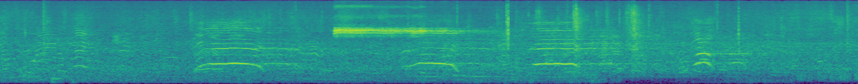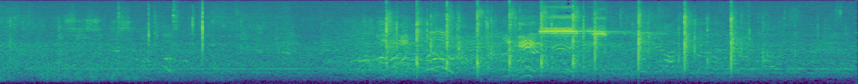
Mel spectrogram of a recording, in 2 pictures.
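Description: Players and coaches shouting on a football sideline, with a high steady referee's whistle blast a few seconds in and another near the end as the play is whistled dead after a tackle. Sharp knocks and more shouting come just before the second whistle.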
